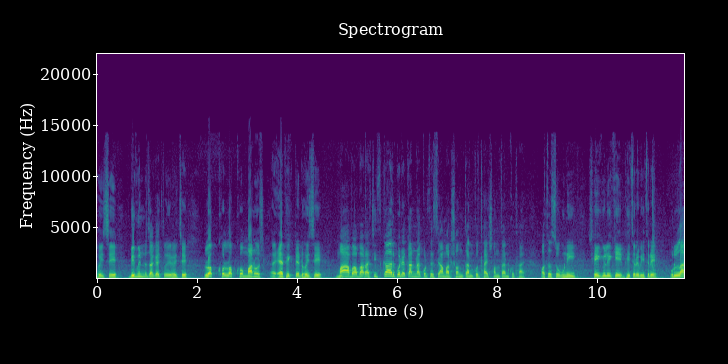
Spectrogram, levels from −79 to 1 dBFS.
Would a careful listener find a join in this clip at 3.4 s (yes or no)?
yes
